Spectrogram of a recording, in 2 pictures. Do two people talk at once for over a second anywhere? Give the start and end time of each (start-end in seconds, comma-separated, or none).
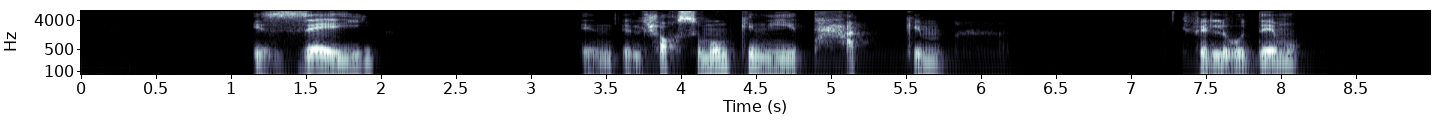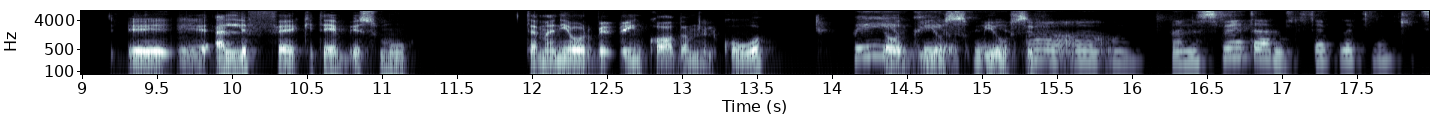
14.3-15.5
